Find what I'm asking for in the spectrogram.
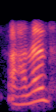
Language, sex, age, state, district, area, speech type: Kashmiri, female, 18-30, Jammu and Kashmir, Kulgam, rural, conversation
